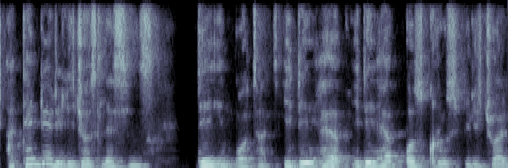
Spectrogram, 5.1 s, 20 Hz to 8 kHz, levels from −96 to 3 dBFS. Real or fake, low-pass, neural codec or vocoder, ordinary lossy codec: fake; none; codec, 16 kHz, 8 kbps, FunCodec, trained on Chinese and English, 25 frames a second; none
